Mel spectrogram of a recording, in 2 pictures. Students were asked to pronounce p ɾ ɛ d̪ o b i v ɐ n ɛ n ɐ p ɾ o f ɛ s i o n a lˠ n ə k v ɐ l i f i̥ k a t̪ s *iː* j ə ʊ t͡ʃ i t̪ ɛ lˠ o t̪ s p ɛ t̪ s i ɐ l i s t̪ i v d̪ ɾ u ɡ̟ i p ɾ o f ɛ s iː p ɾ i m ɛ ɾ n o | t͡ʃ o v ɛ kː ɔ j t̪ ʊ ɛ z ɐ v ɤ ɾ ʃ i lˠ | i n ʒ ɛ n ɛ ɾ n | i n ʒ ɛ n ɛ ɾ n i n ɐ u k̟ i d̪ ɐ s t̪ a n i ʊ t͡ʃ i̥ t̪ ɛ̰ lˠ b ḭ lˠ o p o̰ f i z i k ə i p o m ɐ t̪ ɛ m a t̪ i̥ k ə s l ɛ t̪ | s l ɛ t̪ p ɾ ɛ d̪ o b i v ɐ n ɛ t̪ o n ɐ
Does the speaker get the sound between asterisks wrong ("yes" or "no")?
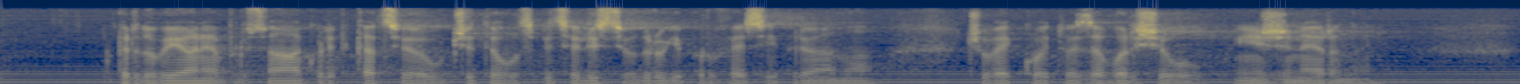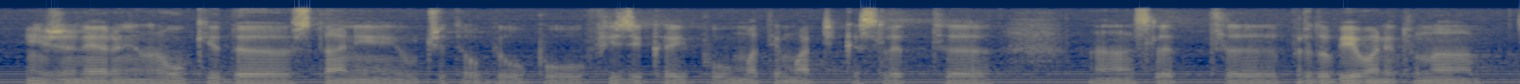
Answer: yes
